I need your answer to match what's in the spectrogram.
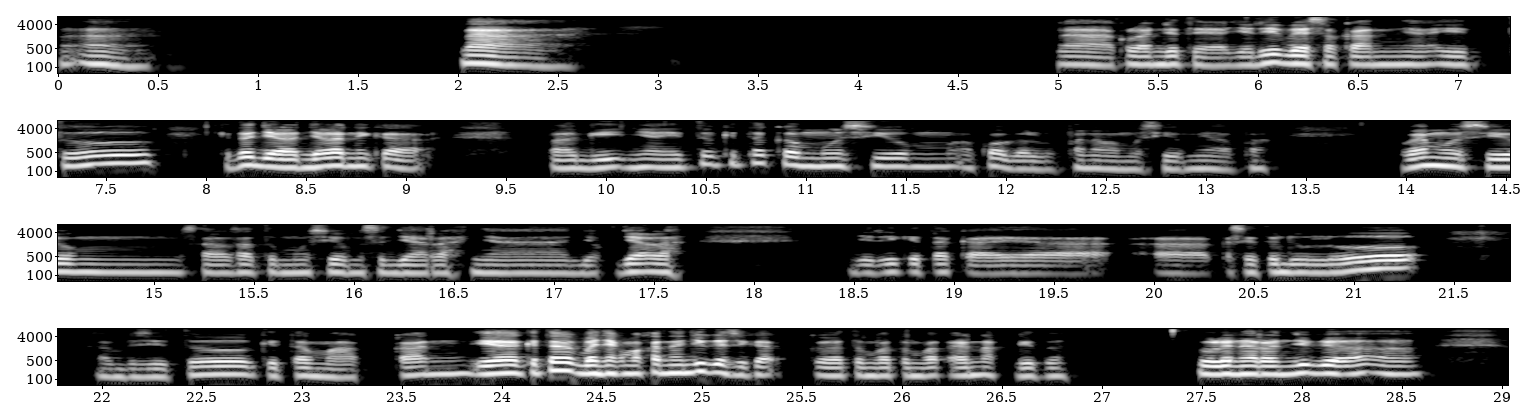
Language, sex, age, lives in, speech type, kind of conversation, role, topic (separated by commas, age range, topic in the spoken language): Indonesian, male, 45-49, Indonesia, conversation, podcast, guest, Apa momen perjalanan paling berkesan dalam hidupmu?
